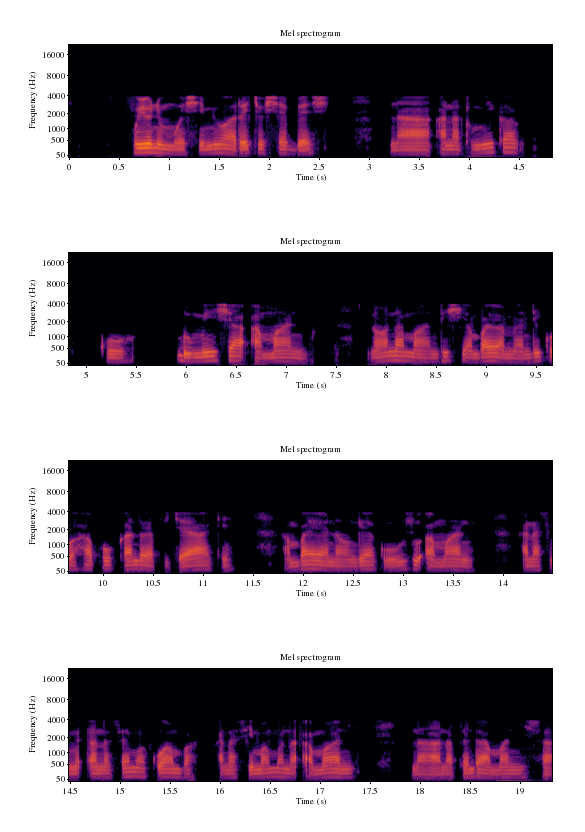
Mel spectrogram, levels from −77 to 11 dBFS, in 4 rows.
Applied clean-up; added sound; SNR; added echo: neural mask model Resemble Enhance denoiser.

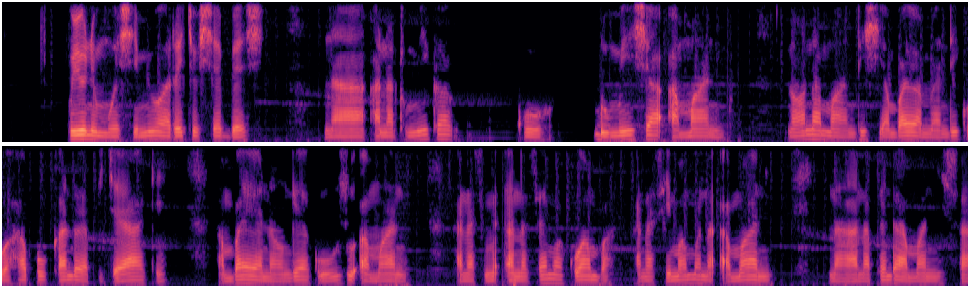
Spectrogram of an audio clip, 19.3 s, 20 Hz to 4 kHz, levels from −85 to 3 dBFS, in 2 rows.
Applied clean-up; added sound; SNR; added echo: neural mask model RNNoise.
